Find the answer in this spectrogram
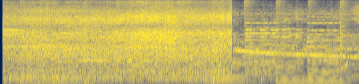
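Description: A truck passing close by, its engine running over steady road noise, for about three seconds. It is cut off suddenly by music with a falling glide.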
